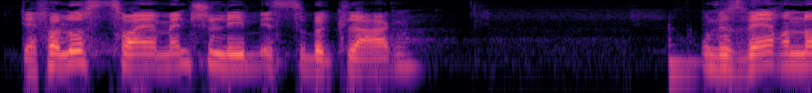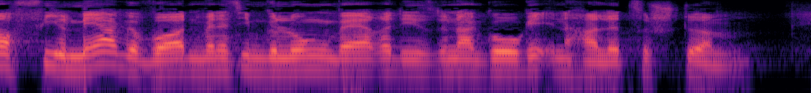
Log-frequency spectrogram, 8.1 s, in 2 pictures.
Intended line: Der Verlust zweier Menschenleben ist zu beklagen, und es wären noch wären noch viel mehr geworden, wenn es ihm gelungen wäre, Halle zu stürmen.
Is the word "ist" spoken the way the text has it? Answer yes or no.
yes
